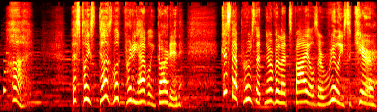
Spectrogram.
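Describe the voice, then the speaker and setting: A woman voicing a small, chirpy, childlike fairy companion girl in an anime-style video game, squeaky and exclamatory. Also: lively intonation, unhurried, heavily acted. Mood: curious. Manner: talks about self in third person, exclamatory. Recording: loud music under the voice.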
